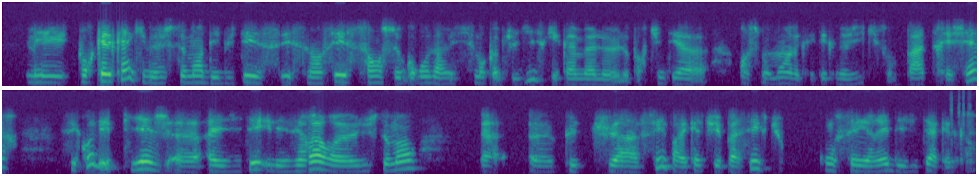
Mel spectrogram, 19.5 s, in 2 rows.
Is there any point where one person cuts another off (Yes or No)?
No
